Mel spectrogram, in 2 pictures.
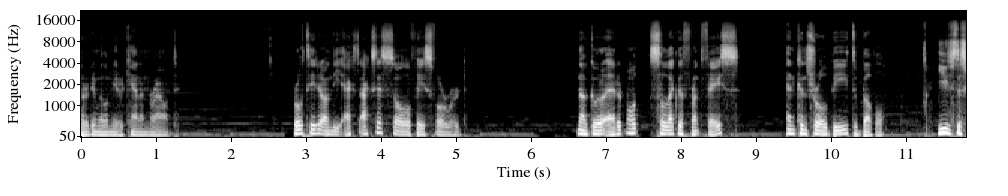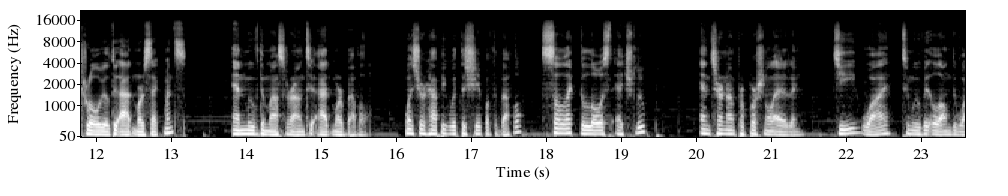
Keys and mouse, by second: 0.5 m, 2.2 drag, 2.6 KP_Decimal, 3.1 drag, 3.5 r, 6.2 right click, 6.6 click, 7.0 shift+click, 7.3 Tab, 8.0 2, 9.9 ctrl+b, 17.4 2, 19.4-20.5 drag, 21.6 g.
